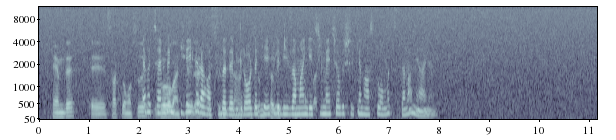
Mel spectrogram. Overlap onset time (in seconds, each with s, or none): 2.1 s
